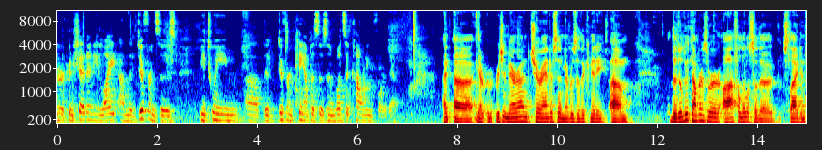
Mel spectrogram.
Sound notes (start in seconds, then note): none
